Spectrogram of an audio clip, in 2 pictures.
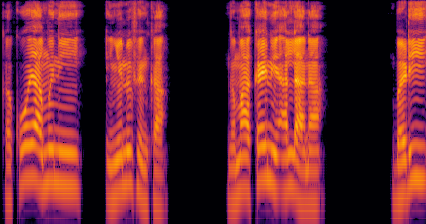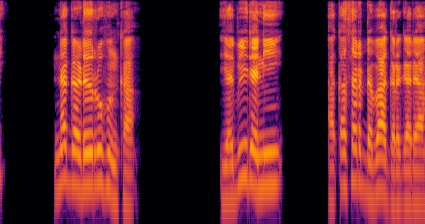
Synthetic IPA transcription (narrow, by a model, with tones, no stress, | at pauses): ka˨kʷoː˦jaː˨mʊ˦niː˨ | ʔɪ˨ɲjɪ˦nʊ˦ɸɪ˨ŋka˨ | ɡa˨ma˦ka˦jneː˨ʔa˦lːaː˨naː˦ | bɐ˨ɽiː˦ | na˦ɡɐ˨ɽi˦ɾʊ˦ɦʊ˨ŋka˨ʔ | jaː˨biː˦da˨niː˦ | ʔa˨kʼɐ˦sɐ˦rda˨baː˦˨ɡɐ˨rɡɐ˦daː˦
